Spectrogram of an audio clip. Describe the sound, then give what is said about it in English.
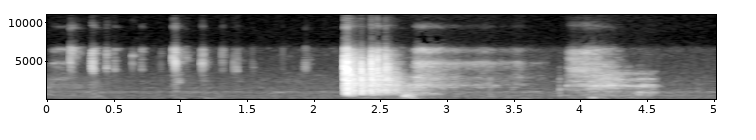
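Two dice rattle and tumble across a hard tabletop: a few light taps, then a loud clattering roll that fades, followed by a second, softer roll. No one speaks. “Now I got to right roll two more because we had two.”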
